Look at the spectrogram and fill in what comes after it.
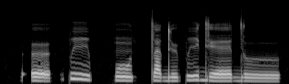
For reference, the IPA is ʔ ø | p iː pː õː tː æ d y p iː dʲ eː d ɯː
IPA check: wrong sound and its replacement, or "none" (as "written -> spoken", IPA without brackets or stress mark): none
